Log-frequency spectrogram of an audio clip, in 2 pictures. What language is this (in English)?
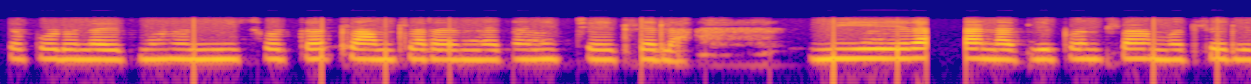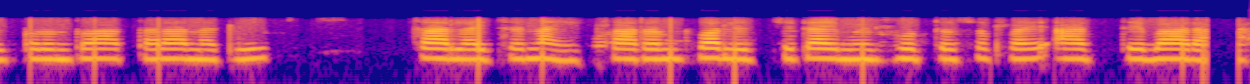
Marathi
